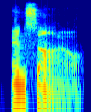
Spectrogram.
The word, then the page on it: ensile: British English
